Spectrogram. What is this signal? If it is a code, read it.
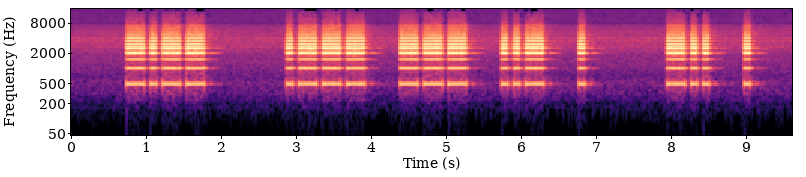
Morse code, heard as a buzzer, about 15 wpm, spaced as for 11 wpm. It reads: Y JOUE DE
